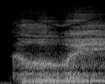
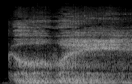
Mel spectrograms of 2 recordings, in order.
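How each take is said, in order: First: It is said softly, without force. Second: It is said loudly and forcefully.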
